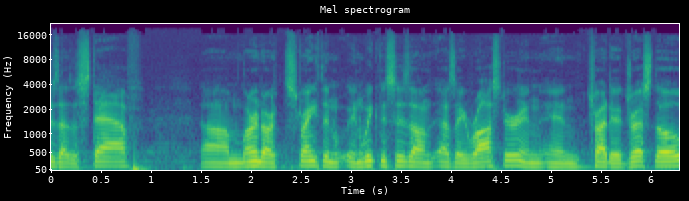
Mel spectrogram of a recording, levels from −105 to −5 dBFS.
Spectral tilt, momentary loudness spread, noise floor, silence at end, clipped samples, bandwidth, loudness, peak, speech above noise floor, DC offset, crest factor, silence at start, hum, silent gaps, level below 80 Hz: -6 dB/octave; 7 LU; -51 dBFS; 0 s; under 0.1%; 17.5 kHz; -23 LUFS; -6 dBFS; 29 dB; under 0.1%; 16 dB; 0 s; none; none; -44 dBFS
